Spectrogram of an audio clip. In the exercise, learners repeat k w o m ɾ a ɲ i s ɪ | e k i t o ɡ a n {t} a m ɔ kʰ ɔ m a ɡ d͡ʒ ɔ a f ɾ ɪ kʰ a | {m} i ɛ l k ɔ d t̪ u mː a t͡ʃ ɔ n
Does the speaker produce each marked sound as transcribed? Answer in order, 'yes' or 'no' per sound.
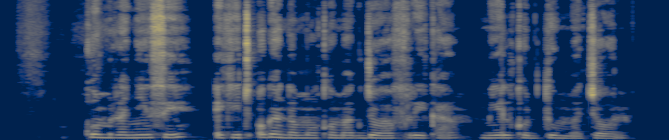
no, yes

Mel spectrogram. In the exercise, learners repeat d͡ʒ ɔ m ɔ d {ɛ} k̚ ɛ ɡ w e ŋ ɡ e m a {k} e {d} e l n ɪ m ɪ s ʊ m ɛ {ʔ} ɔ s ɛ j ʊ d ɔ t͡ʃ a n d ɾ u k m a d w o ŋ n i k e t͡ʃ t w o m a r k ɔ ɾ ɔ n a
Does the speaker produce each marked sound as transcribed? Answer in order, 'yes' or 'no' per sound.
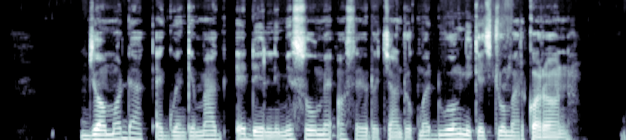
no, no, yes, yes

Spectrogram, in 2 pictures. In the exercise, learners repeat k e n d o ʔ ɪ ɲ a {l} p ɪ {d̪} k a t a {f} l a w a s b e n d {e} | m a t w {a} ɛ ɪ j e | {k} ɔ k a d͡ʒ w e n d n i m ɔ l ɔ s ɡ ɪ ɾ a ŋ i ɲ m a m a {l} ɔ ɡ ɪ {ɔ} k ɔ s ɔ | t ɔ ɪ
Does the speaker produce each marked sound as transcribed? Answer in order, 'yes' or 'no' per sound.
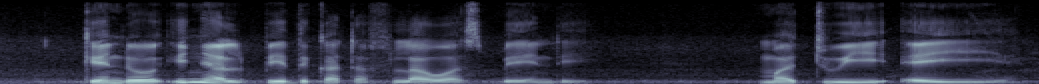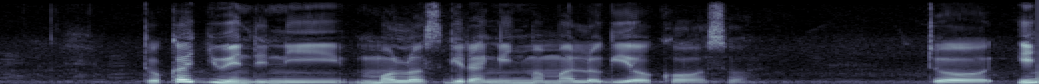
yes, yes, yes, yes, no, no, yes, yes

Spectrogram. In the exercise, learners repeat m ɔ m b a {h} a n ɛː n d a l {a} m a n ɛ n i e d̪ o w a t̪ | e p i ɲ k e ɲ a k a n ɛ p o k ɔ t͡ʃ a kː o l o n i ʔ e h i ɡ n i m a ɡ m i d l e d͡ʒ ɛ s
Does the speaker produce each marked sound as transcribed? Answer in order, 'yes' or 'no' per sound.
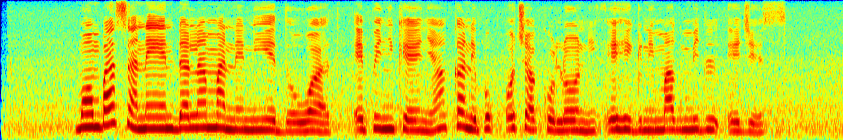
no, yes

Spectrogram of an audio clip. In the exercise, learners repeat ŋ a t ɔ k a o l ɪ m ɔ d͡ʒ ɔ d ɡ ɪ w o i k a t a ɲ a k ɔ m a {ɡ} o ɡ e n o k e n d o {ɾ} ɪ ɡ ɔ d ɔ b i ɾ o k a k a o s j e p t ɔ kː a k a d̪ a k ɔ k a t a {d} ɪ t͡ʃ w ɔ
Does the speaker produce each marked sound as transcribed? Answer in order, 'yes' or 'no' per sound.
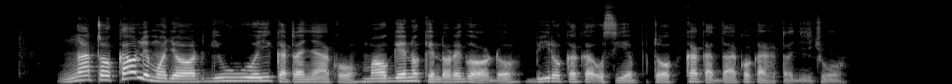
no, yes, no

